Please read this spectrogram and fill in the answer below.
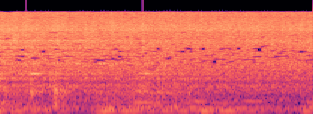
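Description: Sliced mushrooms sautéing in a frying pan, a steady loud sizzling hiss.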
